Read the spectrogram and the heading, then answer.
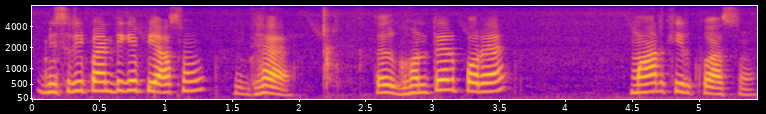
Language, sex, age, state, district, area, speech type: Odia, female, 45-60, Odisha, Bargarh, urban, spontaneous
